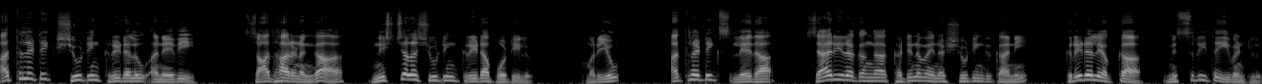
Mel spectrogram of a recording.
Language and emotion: Telugu, neutral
